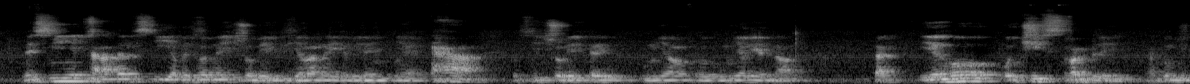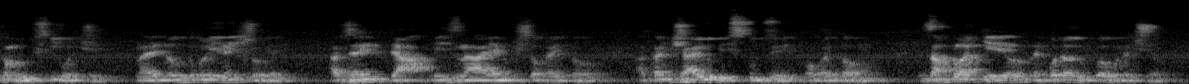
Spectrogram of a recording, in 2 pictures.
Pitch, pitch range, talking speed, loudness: 95 Hz, 95-115 Hz, 115 wpm, -26 LUFS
